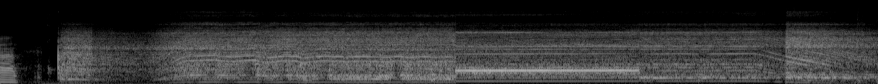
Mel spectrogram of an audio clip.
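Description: Countertop blender pureeing hot boiled cauliflower into a creamy mash. The motor starts about half a second in, runs steadily, steps up in pitch about halfway through, then winds down near the end.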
